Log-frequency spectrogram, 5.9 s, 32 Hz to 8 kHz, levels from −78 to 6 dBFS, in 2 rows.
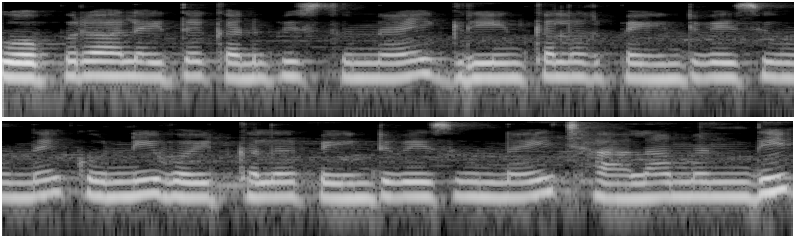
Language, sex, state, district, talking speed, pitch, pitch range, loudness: Telugu, female, Andhra Pradesh, Srikakulam, 150 wpm, 215 Hz, 210-225 Hz, -16 LUFS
